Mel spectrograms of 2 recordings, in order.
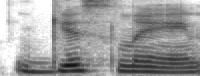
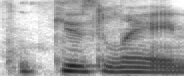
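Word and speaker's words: Ghislaine: Um, so, five takeaways from Giz Lane.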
